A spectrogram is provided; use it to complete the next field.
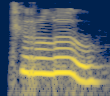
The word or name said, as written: tootleoo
